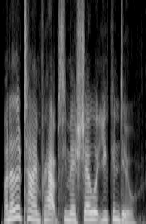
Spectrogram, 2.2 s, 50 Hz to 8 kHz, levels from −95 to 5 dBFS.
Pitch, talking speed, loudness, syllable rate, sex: 250 Hz, 275 wpm, -20 LUFS, 6.5 syllables/s, female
